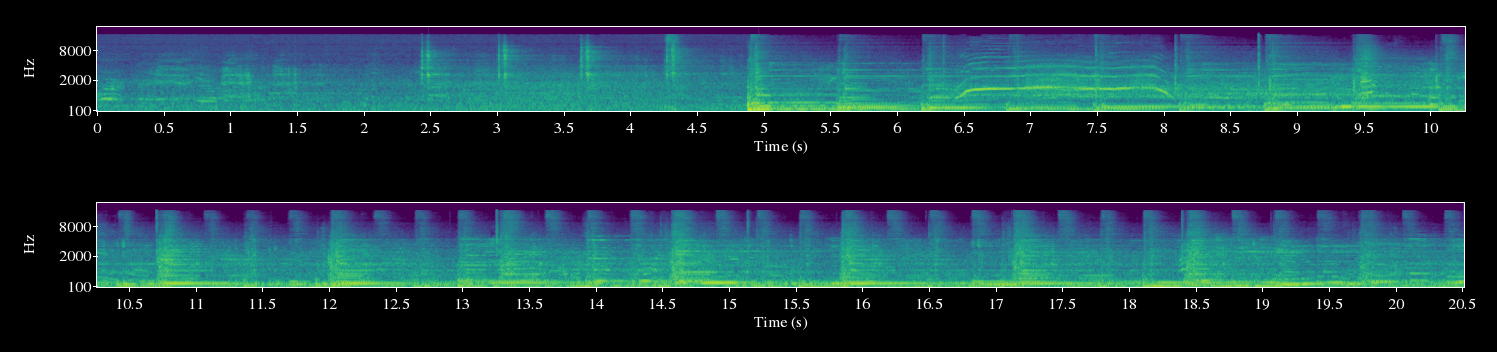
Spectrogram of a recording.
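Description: Live band kicking into a song about five seconds in, after a quieter stretch of crowd noise and a few sharp clicks. Electric bass, drums with a steady fast hi-hat, and a Stratocaster-style electric guitar play the instrumental intro.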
